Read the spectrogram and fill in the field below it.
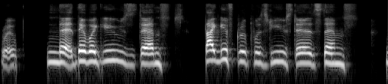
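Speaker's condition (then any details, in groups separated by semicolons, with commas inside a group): Cerebral palsy; all four limbs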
